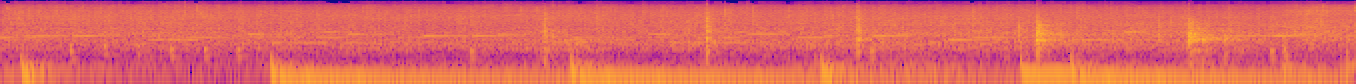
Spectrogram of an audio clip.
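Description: Vegetables and softened tomatoes sizzling in a pan for rava kichadi, a steady hiss broken by a few distinct stirring knocks and scrapes, close up and with no talking.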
